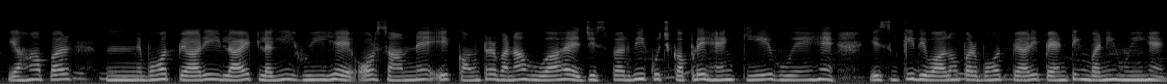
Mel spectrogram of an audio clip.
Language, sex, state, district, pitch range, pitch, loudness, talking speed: Hindi, female, Maharashtra, Pune, 200-225 Hz, 210 Hz, -30 LUFS, 175 wpm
